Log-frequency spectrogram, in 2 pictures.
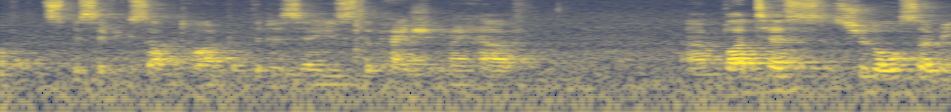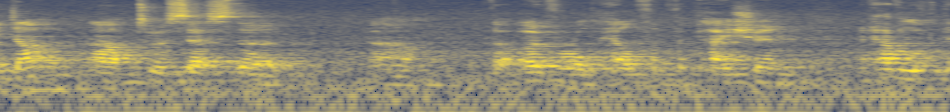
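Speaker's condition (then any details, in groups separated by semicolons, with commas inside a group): No condition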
